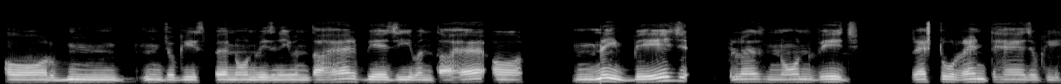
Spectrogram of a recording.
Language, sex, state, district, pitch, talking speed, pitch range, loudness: Hindi, male, Uttar Pradesh, Etah, 115 Hz, 145 wpm, 110-120 Hz, -16 LUFS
